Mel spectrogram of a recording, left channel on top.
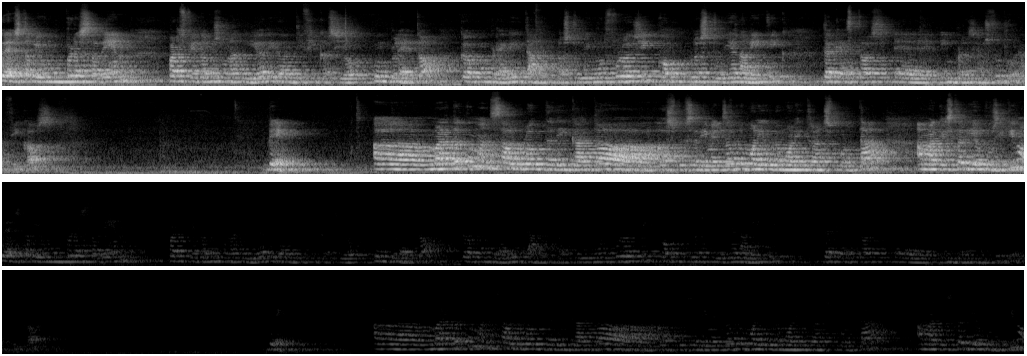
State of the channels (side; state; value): right; quieter; 34.9 dB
